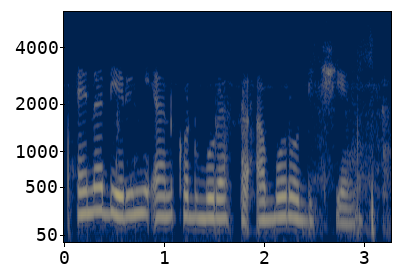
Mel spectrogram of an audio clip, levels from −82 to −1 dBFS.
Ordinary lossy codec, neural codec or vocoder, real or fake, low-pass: Opus, 24 kbps; none; real; 5.4 kHz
